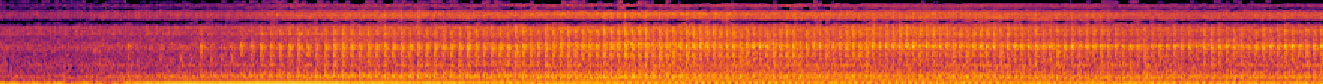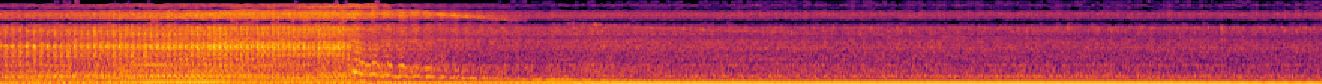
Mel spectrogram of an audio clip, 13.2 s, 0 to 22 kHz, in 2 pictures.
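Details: Mitsubishi 4G54 engine revving up and down: a dull, regular knock that follows engine speed, from a spun No. 3 big end bearing (rod knock).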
